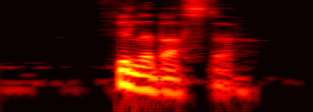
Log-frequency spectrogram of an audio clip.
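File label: "filibuster", Australian English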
